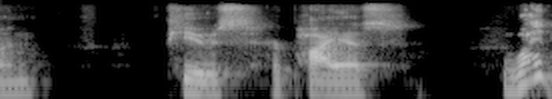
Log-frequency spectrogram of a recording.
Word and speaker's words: Pius: well obviously it's so in the church it's pronounced pious but i think you know obviously he's pronounced pus but yeah um before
